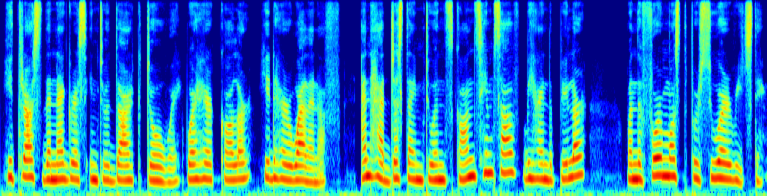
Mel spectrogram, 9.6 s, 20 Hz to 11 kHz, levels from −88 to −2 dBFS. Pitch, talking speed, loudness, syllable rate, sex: 225 Hz, 195 wpm, -18 LUFS, 5.4 syllables/s, female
